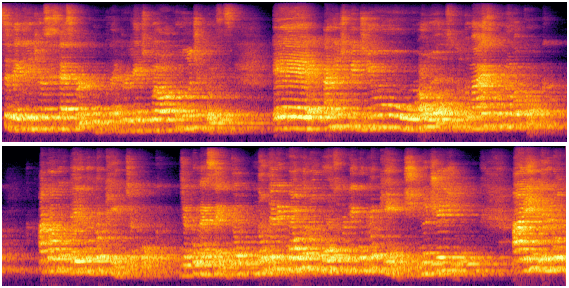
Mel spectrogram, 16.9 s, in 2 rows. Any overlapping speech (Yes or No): No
